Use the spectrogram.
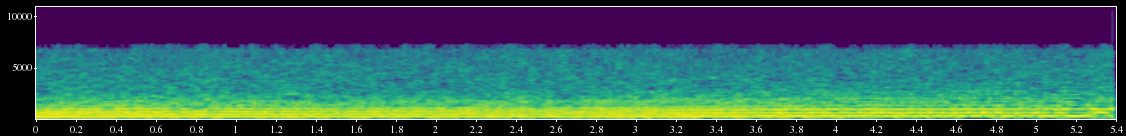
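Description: A racing video game's engine sound from the Atari ST version: a loud, steady electronic drone with layered harmonic tones that drift slightly in pitch, running continuously with no voices.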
